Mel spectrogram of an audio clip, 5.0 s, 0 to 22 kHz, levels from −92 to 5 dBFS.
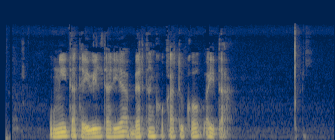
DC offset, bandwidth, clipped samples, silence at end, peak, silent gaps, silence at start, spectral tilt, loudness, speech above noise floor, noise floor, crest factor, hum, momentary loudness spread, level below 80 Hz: under 0.1%; 10.5 kHz; under 0.1%; 1.6 s; -2 dBFS; none; 0.1 s; -7 dB/octave; -21 LUFS; 41 dB; -61 dBFS; 20 dB; none; 14 LU; -48 dBFS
